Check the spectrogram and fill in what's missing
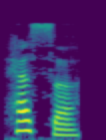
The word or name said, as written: hessa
